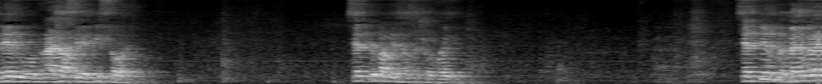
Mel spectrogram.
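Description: An elderly man speaks slowly and with emphasis into a microphone, heard through a loudspeaker in a reverberant hall.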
